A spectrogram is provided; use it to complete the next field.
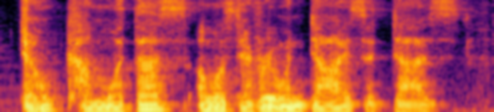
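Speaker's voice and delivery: faintest possible, slow, barely audible secretive half-whisper. Warning a companion in character so no one else hears: half-whispering as quietly as possible. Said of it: "lean over and whisper as quietly as possible".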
